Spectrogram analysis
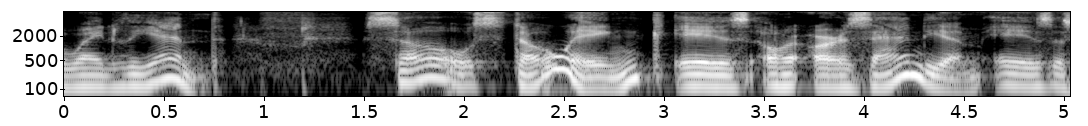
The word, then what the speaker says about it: STOINC: I love to pronounce it STOINC, by the way.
